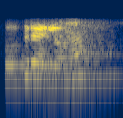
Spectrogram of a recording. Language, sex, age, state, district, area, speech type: Odia, female, 45-60, Odisha, Angul, rural, conversation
